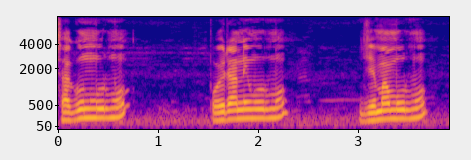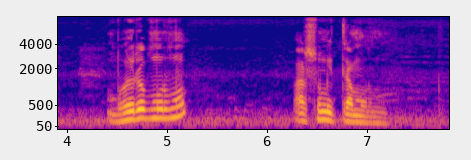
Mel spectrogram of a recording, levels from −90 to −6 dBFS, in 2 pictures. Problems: background conversations at intervals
